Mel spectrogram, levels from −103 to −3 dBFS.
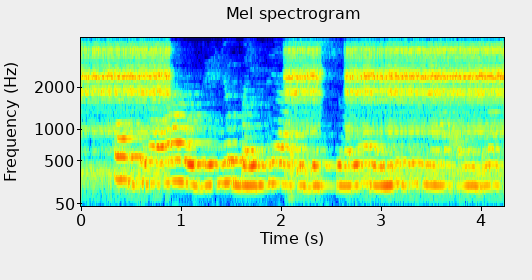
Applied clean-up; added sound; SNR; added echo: none; Motor vehicle (road); 2 dB; reverberation time 0.7 s.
